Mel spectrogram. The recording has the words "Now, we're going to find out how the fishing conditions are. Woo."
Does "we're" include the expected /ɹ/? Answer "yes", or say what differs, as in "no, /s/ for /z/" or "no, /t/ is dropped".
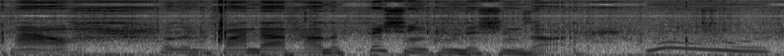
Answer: no, /l/ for /ɹ/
